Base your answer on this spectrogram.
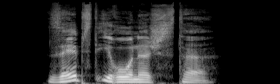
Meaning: inflection of selbstironisch: 1. strong/mixed nominative/accusative feminine singular superlative degree 2. strong nominative/accusative plural superlative degree
- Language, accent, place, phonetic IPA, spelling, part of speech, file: German, Germany, Berlin, [ˈzɛlpstʔiˌʁoːnɪʃstə], selbstironischste, adjective, De-selbstironischste.ogg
